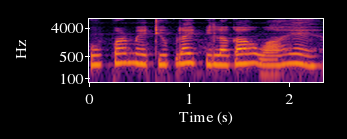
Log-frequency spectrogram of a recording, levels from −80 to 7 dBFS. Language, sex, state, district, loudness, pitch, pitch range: Hindi, female, Arunachal Pradesh, Lower Dibang Valley, -18 LUFS, 290 Hz, 280-310 Hz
